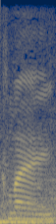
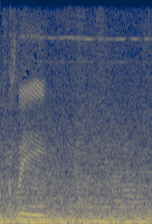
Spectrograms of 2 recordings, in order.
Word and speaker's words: Klee: opens at 11: and I know his name is pronounced clay but no matter how many times I say it Paul CLE Rings right in my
